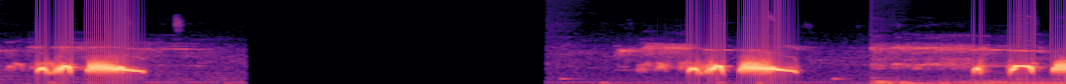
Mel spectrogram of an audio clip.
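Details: Decoy spotted dove calling to attract wild birds: a phrase of two short coos and a longer coo, a long silence, another phrase, then quick coos over a low rumbling noise near the end.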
